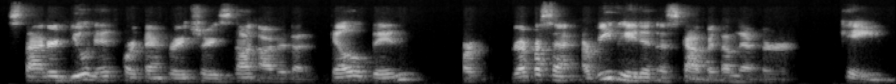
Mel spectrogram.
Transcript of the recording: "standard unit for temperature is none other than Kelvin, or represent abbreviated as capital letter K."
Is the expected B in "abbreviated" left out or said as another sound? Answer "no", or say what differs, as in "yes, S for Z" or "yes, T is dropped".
yes, B is dropped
